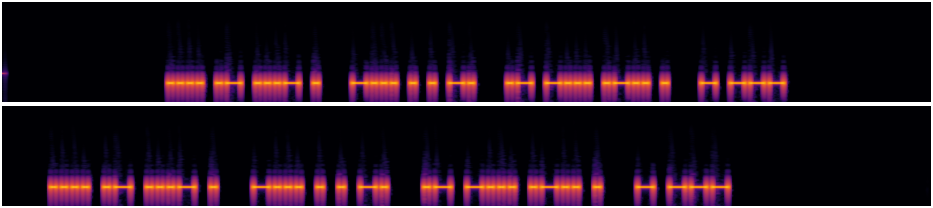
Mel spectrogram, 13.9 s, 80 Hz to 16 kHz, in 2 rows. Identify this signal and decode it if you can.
Morse code, heard as a keyed tone, about 30 wpm, 700 Hz. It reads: HAVE BEEN ABLE TO HAVE BEEN ABLE TO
